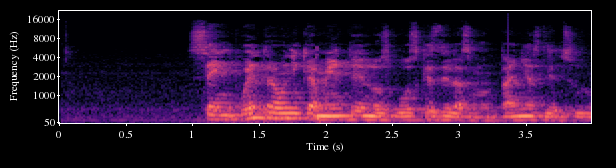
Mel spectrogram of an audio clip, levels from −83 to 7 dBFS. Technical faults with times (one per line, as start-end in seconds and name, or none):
1.32 dropped samples
1.92-1.95 corrupt frame decoded
3.36 dropped samples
